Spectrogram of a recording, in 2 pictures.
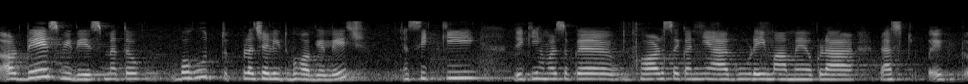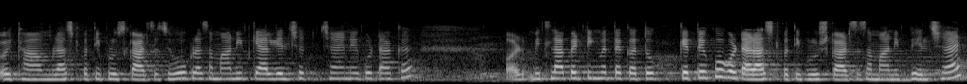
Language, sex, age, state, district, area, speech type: Maithili, female, 30-45, Bihar, Madhubani, rural, spontaneous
